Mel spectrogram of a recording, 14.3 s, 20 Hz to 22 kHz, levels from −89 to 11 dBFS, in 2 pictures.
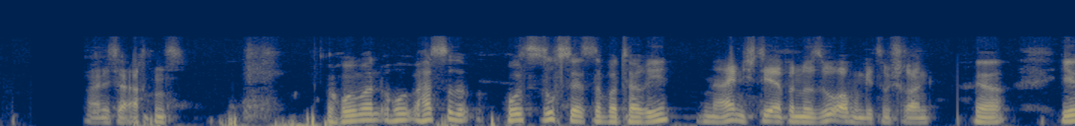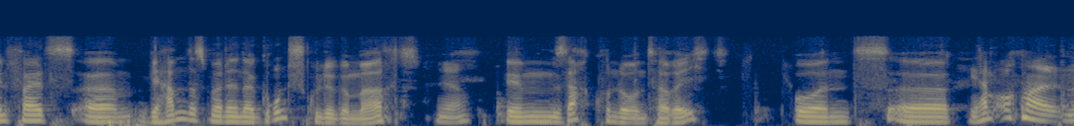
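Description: From 0.20 to 0.56 s the background turns into a steady, featureless hiss about 14 dB quieter than before, with its detail gone. This is comfort noise in place of the background, likely generated by the receiver while the sender paused transmission during a quiet stretch.

At 4.61 to 4.67 s a brief smear or wobble interrupts the sound. This is short concealed packet loss: about 30 ms of audio arrived too late, so the decoder extended the preceding sound to fill the gap before blending back.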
